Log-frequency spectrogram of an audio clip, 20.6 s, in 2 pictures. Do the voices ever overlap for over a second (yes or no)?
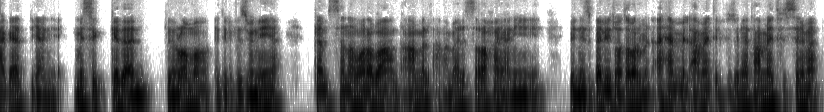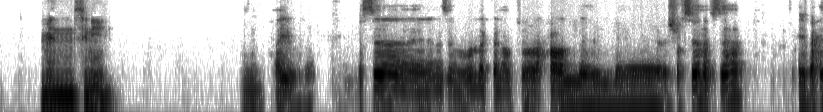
no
